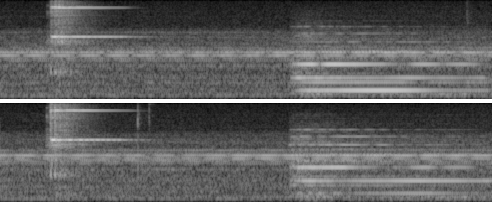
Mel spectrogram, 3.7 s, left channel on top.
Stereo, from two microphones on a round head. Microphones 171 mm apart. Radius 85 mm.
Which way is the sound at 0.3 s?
75° right (ahead or behind).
